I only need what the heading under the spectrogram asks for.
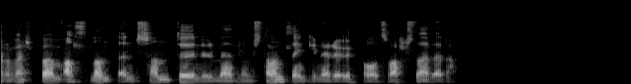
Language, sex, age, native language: Icelandic, male, 30-39, Icelandic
